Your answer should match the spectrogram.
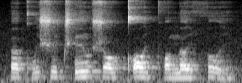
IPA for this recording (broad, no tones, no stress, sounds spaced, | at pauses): œ kʷʼ i ʃ y t͡ʃʼ ẽ u̯ ʃ ɔ u̯ kʼ ɔ i̯ pʰ ɔ n ɐ i̯ h ʊ i̯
